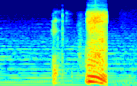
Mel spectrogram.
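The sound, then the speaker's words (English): A single sharp sneeze, preceded by a quick intake of breath, loud with a forceful burst of noise that cuts off abruptly over a faint steady hum. “Bless you.”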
